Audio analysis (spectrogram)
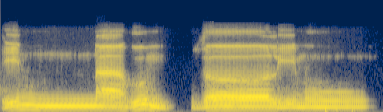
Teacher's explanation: Fa innahum, nun tasdid dibaca hunnah atau mendengung, ditahan 2 harokat. Mim sukun bertemu dengan huruf dha, bacaan izhar safawi, dibaca jelas. Dha fathah berdiri, mat tobi'i, panjang 2 harokat.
